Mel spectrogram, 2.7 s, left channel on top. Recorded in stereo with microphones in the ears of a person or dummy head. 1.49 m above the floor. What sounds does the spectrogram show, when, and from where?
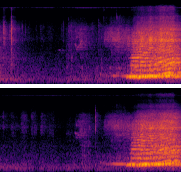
1.0 s a cupboard door: 10° left (ahead or behind), 2.5 m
